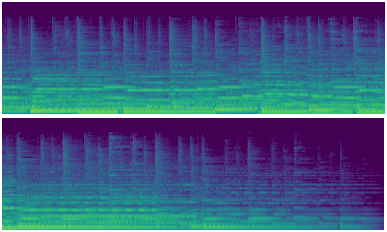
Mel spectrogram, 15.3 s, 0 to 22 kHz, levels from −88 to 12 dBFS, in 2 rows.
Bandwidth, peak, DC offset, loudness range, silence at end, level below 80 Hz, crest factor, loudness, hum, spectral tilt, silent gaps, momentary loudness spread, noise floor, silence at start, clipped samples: 10.5 kHz; -2 dBFS; under 0.1%; 11 LU; 0.75 s; -22 dBFS; 14 dB; -18 LUFS; none; -8.5 dB/octave; none; 11 LU; -51 dBFS; 0 s; under 0.1%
